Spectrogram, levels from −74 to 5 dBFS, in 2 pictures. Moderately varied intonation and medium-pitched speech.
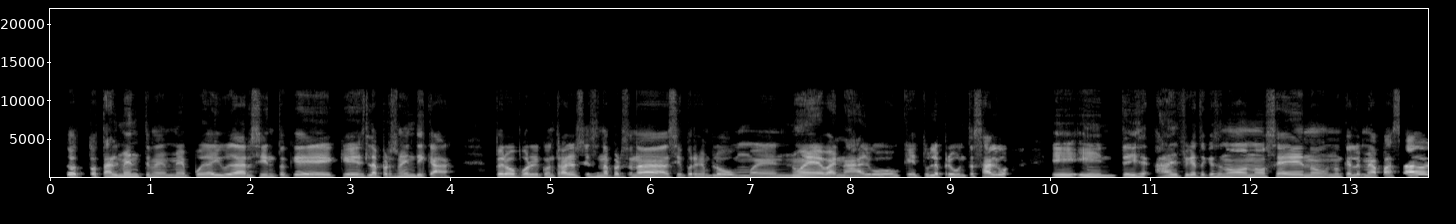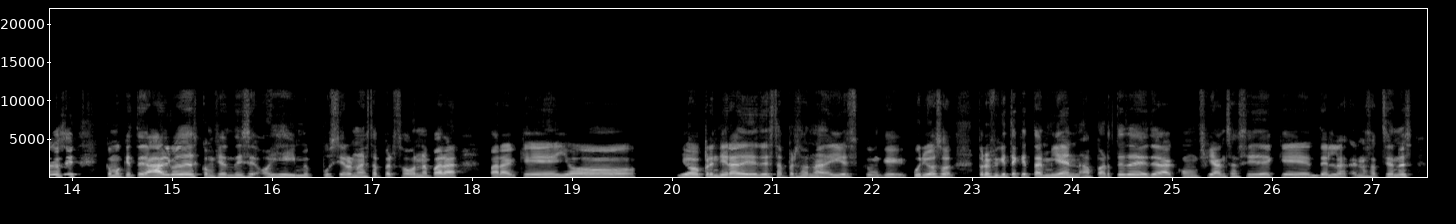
Yes: average, 3.1 semitones; medium, 160 Hz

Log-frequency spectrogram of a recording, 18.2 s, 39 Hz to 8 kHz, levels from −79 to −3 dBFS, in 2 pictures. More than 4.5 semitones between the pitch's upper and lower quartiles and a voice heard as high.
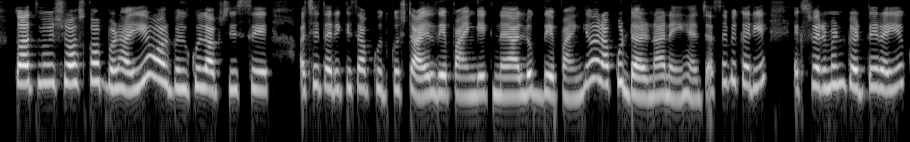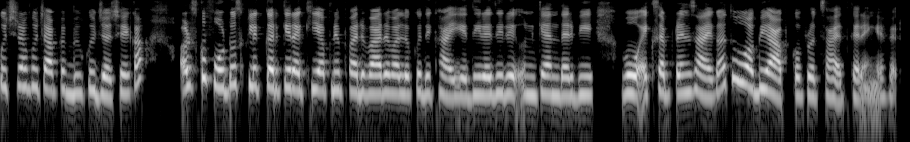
Yes: average, 4.9 semitones; very high, 260 Hz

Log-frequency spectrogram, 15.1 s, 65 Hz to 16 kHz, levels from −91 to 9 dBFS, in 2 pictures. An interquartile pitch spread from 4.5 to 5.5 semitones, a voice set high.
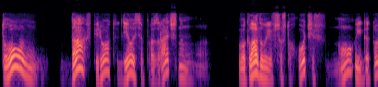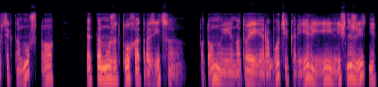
No: average, 5.0 semitones; low, 110 Hz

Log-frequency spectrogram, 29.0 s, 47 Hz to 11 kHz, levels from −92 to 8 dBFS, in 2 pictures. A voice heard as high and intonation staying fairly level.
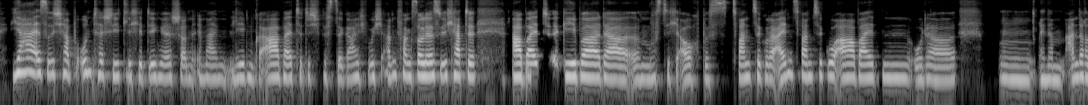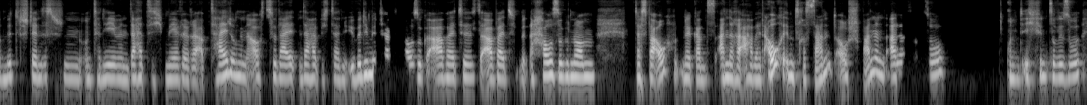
Yes: high, 195 Hz; narrow, 2.1 semitones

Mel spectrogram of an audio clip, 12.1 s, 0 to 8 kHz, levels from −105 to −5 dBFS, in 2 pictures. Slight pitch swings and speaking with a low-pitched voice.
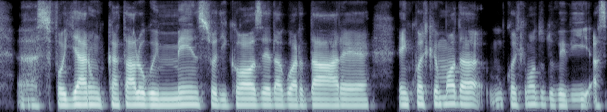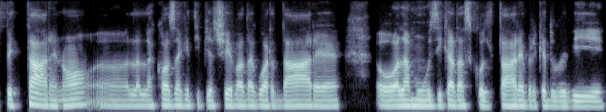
Yes: narrow, 2.1 semitones; low, 115 Hz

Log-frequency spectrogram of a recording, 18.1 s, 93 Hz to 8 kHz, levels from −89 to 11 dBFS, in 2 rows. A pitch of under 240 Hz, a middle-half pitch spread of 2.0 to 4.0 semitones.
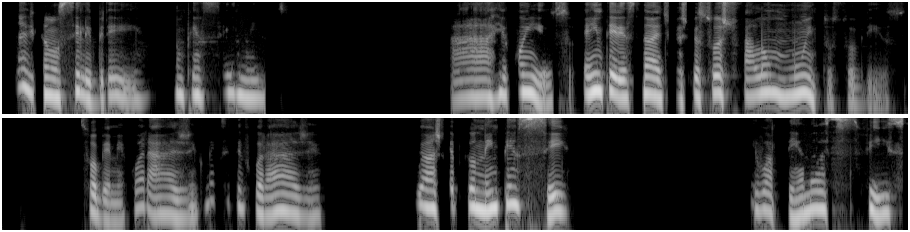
Yes: high, 190 Hz; average, 3.5 semitones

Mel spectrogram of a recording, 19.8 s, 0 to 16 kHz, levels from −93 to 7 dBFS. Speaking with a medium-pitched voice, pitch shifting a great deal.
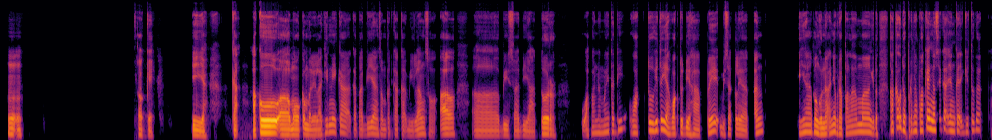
No: low, 115 Hz; wide, 6.9 semitones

